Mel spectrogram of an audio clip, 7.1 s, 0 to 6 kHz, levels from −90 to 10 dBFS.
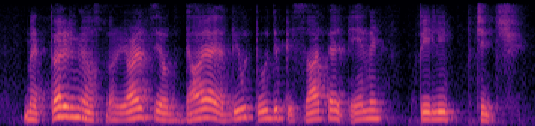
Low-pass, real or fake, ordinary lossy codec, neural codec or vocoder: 5.4 kHz; fake; none; codec, 16 kHz, 1 kbps, FunCodec, trained on Chinese and English, 50 frames a second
